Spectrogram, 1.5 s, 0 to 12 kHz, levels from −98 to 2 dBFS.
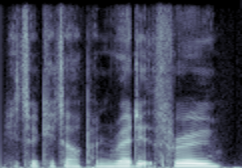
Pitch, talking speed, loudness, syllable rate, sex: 170 Hz, 315 wpm, -14 LUFS, 5.9 syllables/s, female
